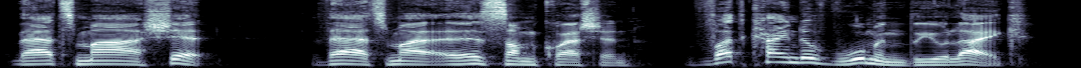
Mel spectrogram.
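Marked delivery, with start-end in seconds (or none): 3.5-5.1 put-on, vague Eastern European accent, Russian-like. Repeating a question heard on stream: imitating russian or eastern european accent. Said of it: "Russian or Eastern European accent".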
